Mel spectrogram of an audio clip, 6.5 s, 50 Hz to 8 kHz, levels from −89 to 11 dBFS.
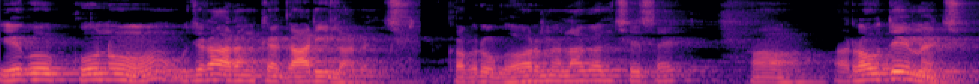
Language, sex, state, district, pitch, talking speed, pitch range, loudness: Maithili, male, Bihar, Saharsa, 135 Hz, 165 wpm, 120-145 Hz, -26 LUFS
